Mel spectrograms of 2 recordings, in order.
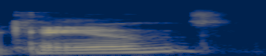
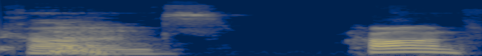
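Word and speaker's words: Cannes: how you pronounce it c-a-n-n-e-s yes the cans yeah depends on where you're from good yeah from the south is the cons Film Festival let's go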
